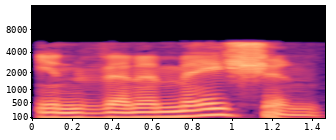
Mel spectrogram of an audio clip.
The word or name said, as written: envenomation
